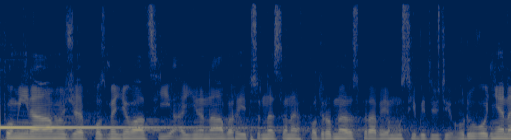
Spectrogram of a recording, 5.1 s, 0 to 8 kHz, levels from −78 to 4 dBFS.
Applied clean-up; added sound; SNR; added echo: none; Keyboard (musical); -1 dB; none.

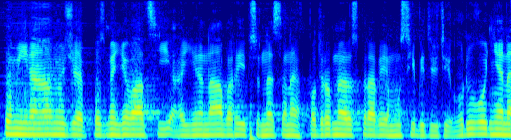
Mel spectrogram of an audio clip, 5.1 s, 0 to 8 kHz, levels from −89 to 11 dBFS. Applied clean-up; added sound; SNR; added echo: neural separator model SepFormer DNS4.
